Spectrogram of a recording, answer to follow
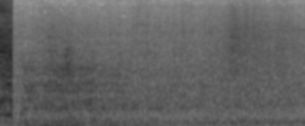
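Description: A steady rumbling noise with a hiss, starting abruptly after a cut and slowly fading.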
